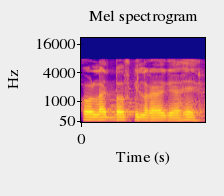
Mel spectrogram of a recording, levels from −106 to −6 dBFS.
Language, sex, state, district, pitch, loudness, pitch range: Hindi, male, Arunachal Pradesh, Papum Pare, 120 Hz, -13 LUFS, 110-125 Hz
